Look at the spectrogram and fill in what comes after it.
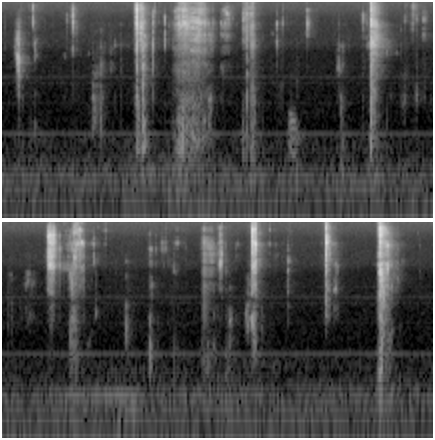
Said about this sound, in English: Oh, yes. This is the sweetest nectarine I have ever tasted.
